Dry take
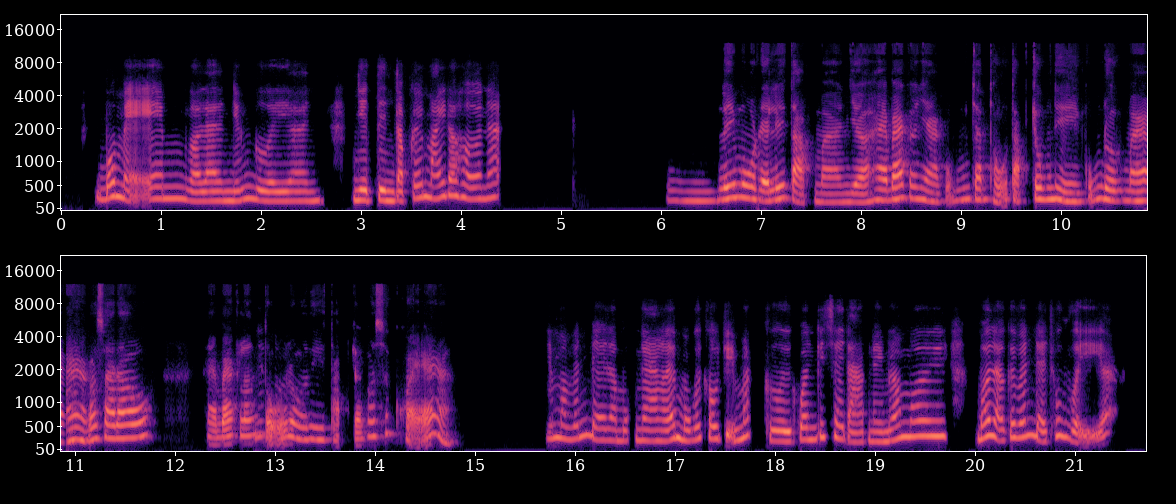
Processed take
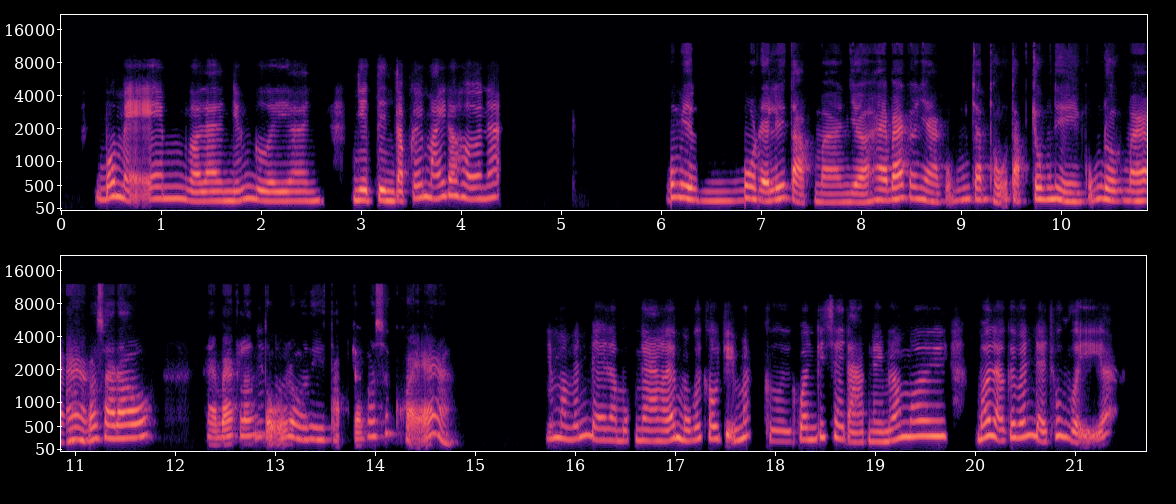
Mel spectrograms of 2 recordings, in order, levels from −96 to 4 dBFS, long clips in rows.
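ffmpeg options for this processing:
ffmpeg -i in.wav -filter_complex "[0:a]asettb=1/sr,asplit=3[link_01][link_02][link_03];[link_01]atrim=end=17.714[link_04];[link_02]atrim=start=17.71:end=18.18,asetpts=PTS-STARTPTS,afade=type=in:duration=0.004:curve=qsin,afade=type=out:start_time=0.466:duration=0.004:curve=qsin,acompressor=threshold=-33dB:ratio=6:attack=3.2:release=140:knee=1:detection=peak[link_05];[link_03]atrim=start=18.176[link_06];[link_04][link_05]acrossfade=duration=0.004:curve1=hsin:curve2=qsin[link_07];[link_07][link_06]acrossfade=duration=0.004:curve1=qsin:curve2=hsin,asplit=3[link_08][link_09][link_10];[link_08]atrim=end=6.102[link_11];[link_09]atrim=start=6.098:end=6.842,asetpts=PTS-STARTPTS,areverse[link_12];[link_10]atrim=start=6.838[link_13];[link_11][link_12]acrossfade=duration=0.004:curve1=hsin:curve2=hsin[link_14];[link_14][link_13]acrossfade=duration=0.004:curve1=hsin:curve2=hsin,highpass=100,volume=1.5dB" out.wav

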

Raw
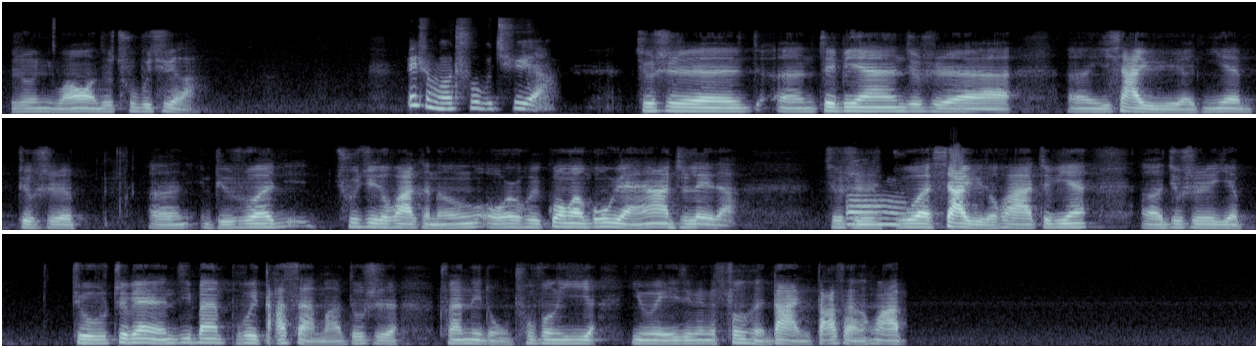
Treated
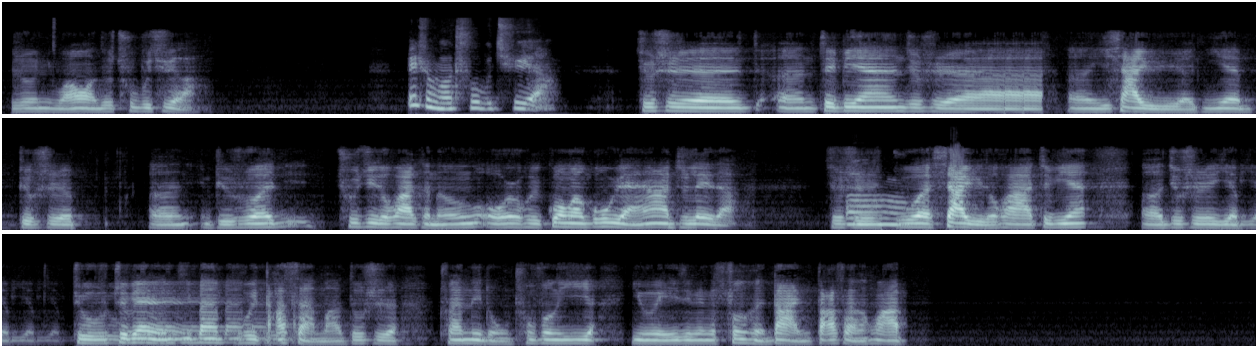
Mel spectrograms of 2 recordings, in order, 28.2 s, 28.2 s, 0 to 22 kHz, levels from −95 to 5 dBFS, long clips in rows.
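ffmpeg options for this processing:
ffmpeg -i in.wav -filter_complex "[0:a]asettb=1/sr,asplit=3[link_01][link_02][link_03];[link_01]atrim=end=13.544[link_04];[link_02]atrim=start=13.54:end=14.5,asetpts=PTS-STARTPTS,afade=type=in:duration=0.004:curve=qsin,afade=type=out:start_time=0.956:duration=0.004:curve=qsin,highshelf=frequency=6300:gain=-11.5[link_05];[link_03]atrim=start=14.496[link_06];[link_04][link_05]acrossfade=duration=0.004:curve1=hsin:curve2=qsin[link_07];[link_07][link_06]acrossfade=duration=0.004:curve1=qsin:curve2=hsin,asettb=1/sr,asplit=3[link_08][link_09][link_10];[link_08]atrim=end=18.504[link_11];[link_09]atrim=start=18.5:end=21.08,asetpts=PTS-STARTPTS,afade=type=in:duration=0.004:curve=qsin,afade=type=out:start_time=2.576:duration=0.004:curve=qsin,aecho=1:1:190|380|570|760|950:0.266|0.122|0.0563|0.0259|0.0119,atrim=end_sample=113778[link_12];[link_10]atrim=start=21.076[link_13];[link_11][link_12]acrossfade=duration=0.004:curve1=hsin:curve2=qsin[link_14];[link_14][link_13]acrossfade=duration=0.004:curve1=qsin:curve2=hsin,asplit=4[link_15][link_16][link_17][link_18];[link_15]atrim=end=7.522[link_19];[link_16]atrim=start=7.378:end=7.522[link_20];[link_17]atrim=start=7.378:end=7.522[link_21];[link_18]atrim=start=7.798[link_22];[link_19][link_20]acrossfade=duration=0.004:curve1=hsin:curve2=hsin[link_23];[link_23][link_21]acrossfade=duration=0.004:curve1=hsin:curve2=hsin[link_24];[link_24][link_22]acrossfade=duration=0.004:curve1=hsin:curve2=hsin,bandreject=frequency=1500:width=6.7,agate=range=-10dB:threshold=-50dB:ratio=16:detection=peak,aecho=1:1:4:0.52" out.wav

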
